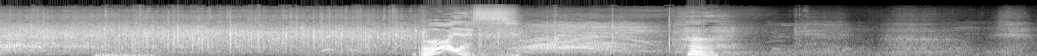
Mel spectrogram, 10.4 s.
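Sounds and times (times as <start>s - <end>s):
audience clapping: 0.0s - 7.2s
speech: 4.2s - 5.3s, 6.8s - 7.3s.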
